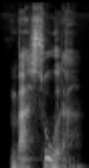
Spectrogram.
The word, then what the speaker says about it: basura: Then we have a word that ends in a vowel, so we can stress the syllable before last. Basura, basura, means bin, basura.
